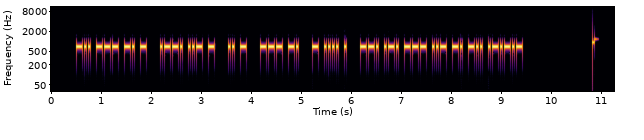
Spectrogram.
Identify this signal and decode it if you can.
Morse code, heard as a keyed tone, about 32 wpm, 700 Hz. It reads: DONT PUT IT ON THE GROUND.
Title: Sentences from Top 1000 Words - Review Part 2 - 30wpm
